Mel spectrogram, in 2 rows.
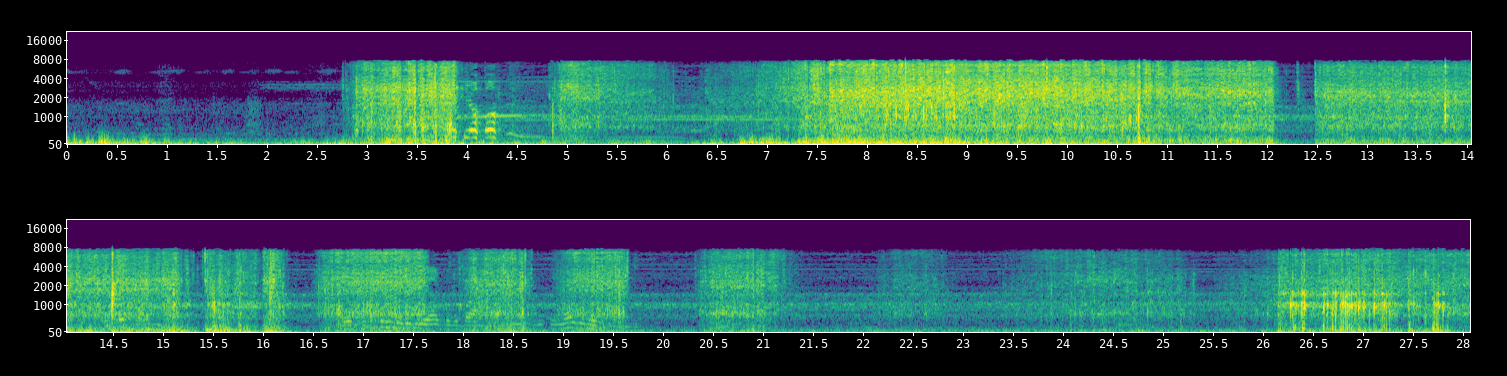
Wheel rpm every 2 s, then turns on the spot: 0, 0, 0, 0, 0, 0, 0, 0, 0, 0, 0, 0, 0, 0.
none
